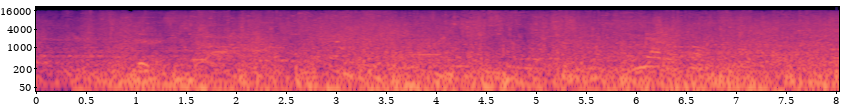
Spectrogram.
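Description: Magic spell effects burst and crackle in a busy fight.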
